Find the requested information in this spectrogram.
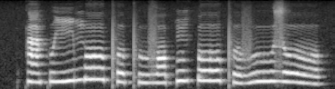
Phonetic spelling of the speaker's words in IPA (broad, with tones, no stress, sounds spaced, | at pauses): k ã˨ kʷ iː˨˦ m oː˦ pʰ o˨ pʰ u˨ v ɔ˨ p ũ˦ k͡p oː˦ pʰ ʊ˨ v uː˦ z oː˦˨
